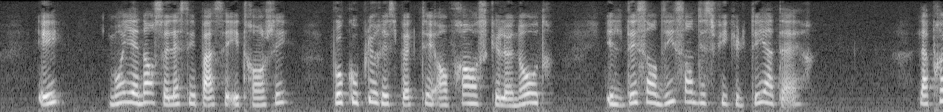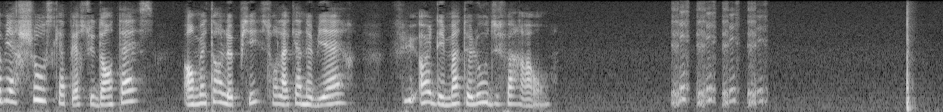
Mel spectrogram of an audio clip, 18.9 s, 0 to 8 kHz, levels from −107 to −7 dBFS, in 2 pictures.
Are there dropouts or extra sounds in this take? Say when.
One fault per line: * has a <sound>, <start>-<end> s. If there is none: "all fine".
* has a laugh, 16.1-17.1 s
* has a thud, 18.5-18.6 s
